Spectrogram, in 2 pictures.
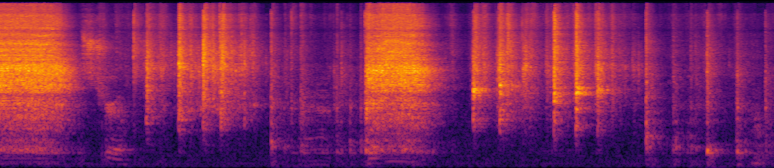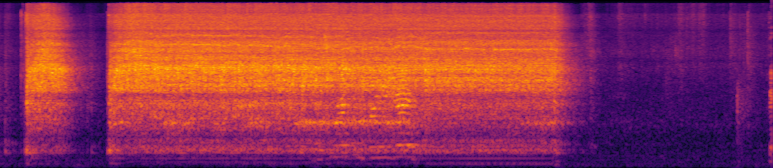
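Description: A blender runs with its lid off while powdering ingredients for a warm apple raisin crisp, loud and close. Short bursts come first, then a long sustained whir that cuts off, with people talking around it.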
